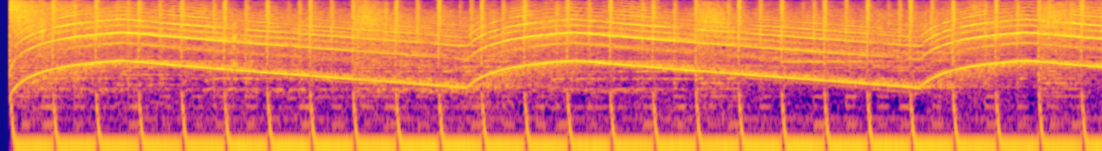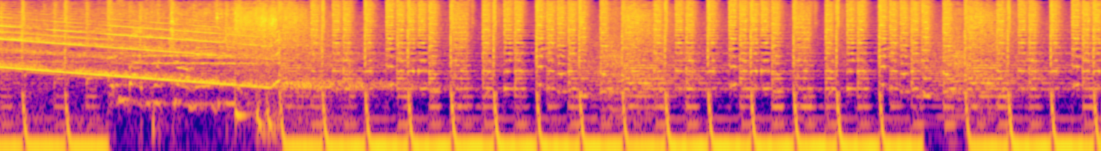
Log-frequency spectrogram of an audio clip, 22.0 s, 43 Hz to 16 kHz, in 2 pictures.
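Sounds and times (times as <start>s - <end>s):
fast kick drum: 0.1s - 12.1s, 13.5s - 22.0s
deep bass: 0.1s - 12.4s, 13.4s - 22.0s
siren-like synth sweep: 0.1s - 18.6s.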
